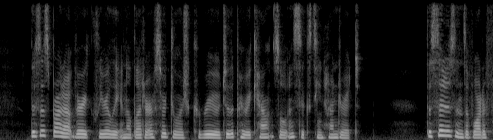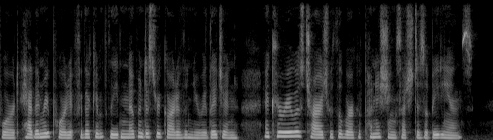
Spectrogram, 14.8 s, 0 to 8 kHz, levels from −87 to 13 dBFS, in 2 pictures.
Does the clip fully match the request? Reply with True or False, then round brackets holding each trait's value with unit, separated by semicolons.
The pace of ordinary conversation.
True (190 wpm)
